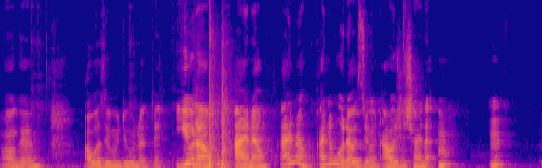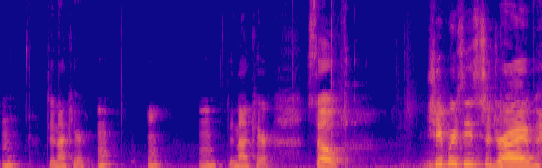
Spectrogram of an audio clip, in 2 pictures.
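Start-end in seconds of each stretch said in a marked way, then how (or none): none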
